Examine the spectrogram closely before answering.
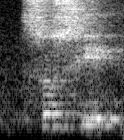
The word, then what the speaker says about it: Saussure: Saussure, Ferdinand de Saussure. De Saussure. Saussure. Bueno, Saussure, si usted quiere. Claro. se escribe Saussure.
